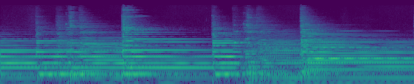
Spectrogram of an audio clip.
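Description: Steel-string acoustic guitar played solo: chords struck about every second or so and left to ring between strokes.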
